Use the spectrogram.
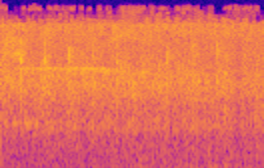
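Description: A church congregation applauds the Lord Jesus during worship: steady, dense clapping from many hands fills the room throughout, loud and sustained without a break.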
